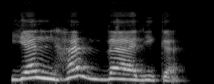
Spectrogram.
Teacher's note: tha will merge into letter dhal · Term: idgham mutajanisan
